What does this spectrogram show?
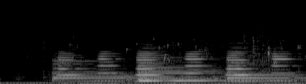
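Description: Water runs from a faucet in a steady, close stream that starts after a brief pause, with a ringing, slightly shifting tone like liquid filling a basin. No one speaks.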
